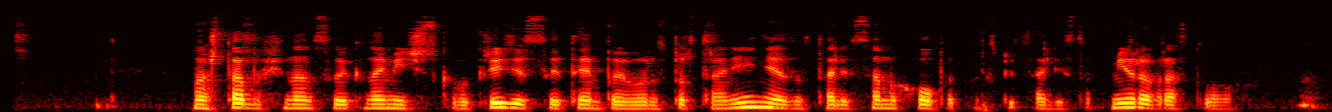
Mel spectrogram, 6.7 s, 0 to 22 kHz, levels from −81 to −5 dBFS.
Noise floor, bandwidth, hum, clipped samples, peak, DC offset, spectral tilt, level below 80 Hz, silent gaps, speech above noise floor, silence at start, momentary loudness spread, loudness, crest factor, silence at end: -55 dBFS; 13 kHz; none; under 0.1%; -8 dBFS; under 0.1%; -6.5 dB/octave; -74 dBFS; none; 26 dB; 0.95 s; 14 LU; -29 LUFS; 20 dB; 0.1 s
